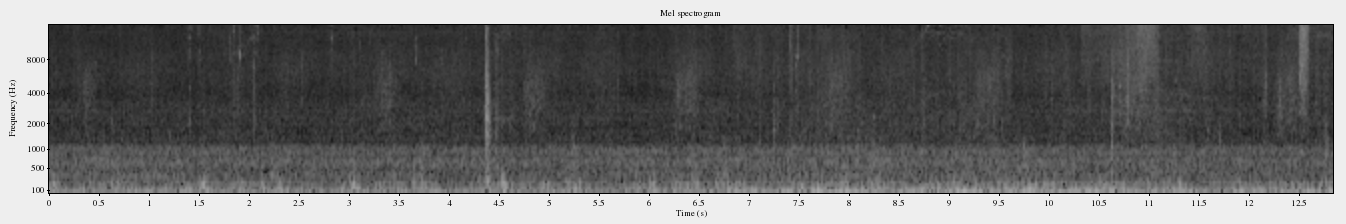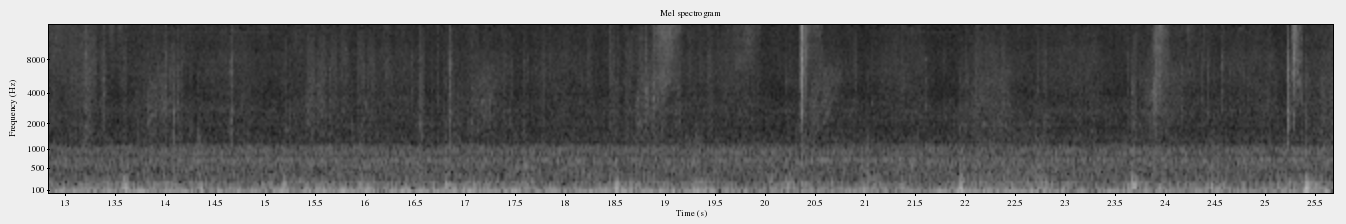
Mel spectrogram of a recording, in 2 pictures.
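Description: Steady low engine rumble and road noise from a car inside the cabin, driving slowly along an untouched snowy road in Arkansas, continuous and even with occasional faint knocks.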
